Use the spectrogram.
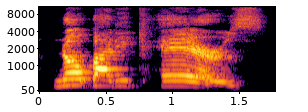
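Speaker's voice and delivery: booming reassurance; loud slow dismissal. Real, not acted. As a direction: wave the worry away with force. Emphatic dismissal of insecurities.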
